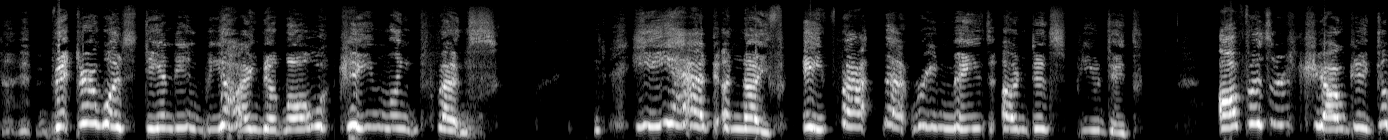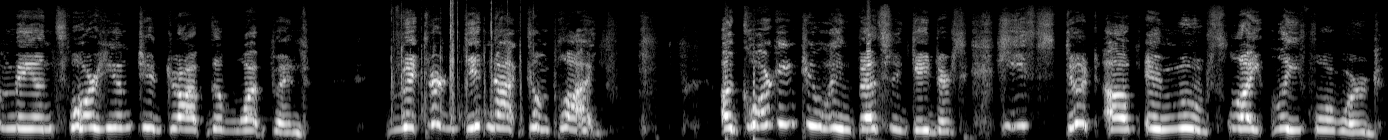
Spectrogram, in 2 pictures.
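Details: Speech impairment in an adult female channel host, described as possibly hard to understand at first.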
